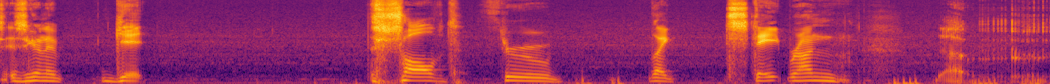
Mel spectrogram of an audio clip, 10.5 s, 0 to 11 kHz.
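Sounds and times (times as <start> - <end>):
speech: 0.0 - 1.5, 3.7 - 5.7, 6.5 - 8.6, 9.4 - 9.9
loud croaky burp: 9.5 - 10.4.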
